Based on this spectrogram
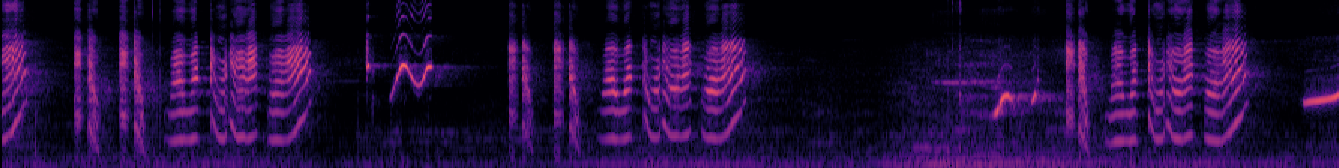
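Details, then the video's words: Indian ringneck parakeet, a green parrot, giving loud harmonic squawks and chattering notes, sharp clicks between bursts, with a rising whistled phrase near the middle and a low hum in the background. "New Parrot⚘️Indian Best Bird Sounds"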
